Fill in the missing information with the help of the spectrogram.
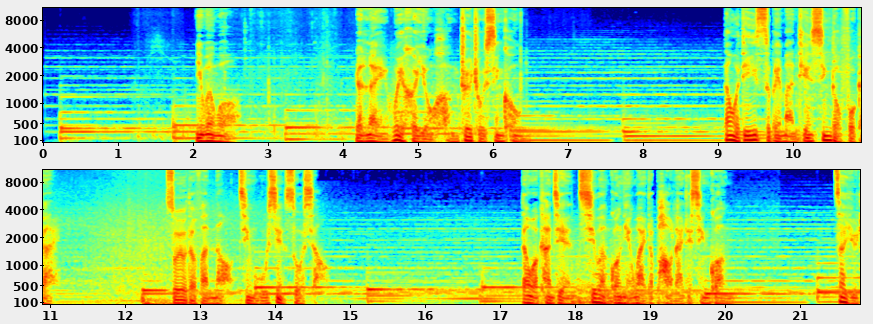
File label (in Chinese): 男国 汽车, 品质走心tvc; 奔驰; 寻属于自己的答案; 汽车tvc广告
